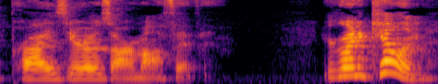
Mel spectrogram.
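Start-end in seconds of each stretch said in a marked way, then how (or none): 2.1-2.9 alarmed, higher and louder shout; urgent raised-voice warning. A narrator's reading. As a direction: cry out to stop a choking. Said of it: "shouted Mister Pandansky".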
